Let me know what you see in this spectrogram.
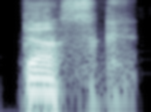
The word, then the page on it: dusk: British English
